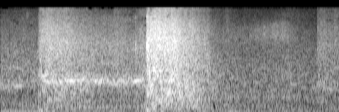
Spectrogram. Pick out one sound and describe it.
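A car crashes into a wall with a loud bang.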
